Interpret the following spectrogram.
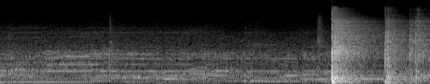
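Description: Background music, then, a little over three seconds in, a barbell loaded with rubber bumper plates is dropped from overhead onto rubber gym flooring, landing with one loud bang and a smaller second impact half a second later as it bounces.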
